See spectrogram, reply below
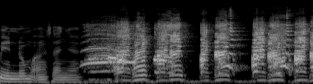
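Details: Goose calls begin with a clear, nasal, wavering note, then break into loud rasping honks repeated about twice a second.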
